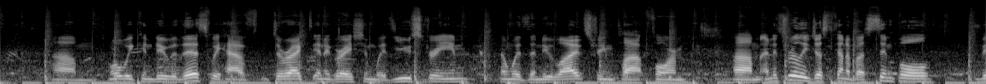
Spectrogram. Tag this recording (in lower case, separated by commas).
speech, music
